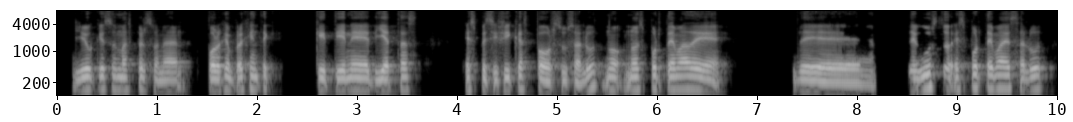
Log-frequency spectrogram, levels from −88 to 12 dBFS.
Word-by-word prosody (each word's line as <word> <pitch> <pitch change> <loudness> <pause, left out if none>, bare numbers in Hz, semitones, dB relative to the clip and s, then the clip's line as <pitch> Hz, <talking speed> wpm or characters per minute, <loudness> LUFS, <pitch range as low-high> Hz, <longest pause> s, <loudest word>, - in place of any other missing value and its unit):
yo 115 - -6
digo 135 +1 +3
que 135 - -3
eso 140 0 -3
es - - -2
más 130 0 -1
personal. 115 -4 -3
Por 120 - +5
ejemplo, 130 0 +1
hay - - -6
gente 135 -2 -4 0.3
que 125 - +1
tiene 125 +1 +2
dietas 120 +3 0 0.4
específicas 130 +5 -2
por 110 -7 +2
su 110 - -6
salud, 160 +8 -1
no 135 -1 0
no 135 - +1
es 135 - -2
por 145 - -1
tema 140 +1 +3
de 125 -5 +1 0.6
de 110 -3 +3 0.6
de 120 - 0
gusto, 155 +5 +1
es 130 - -4
por 155 - 0
tema 145 0 +3
de 145 - +4
salud. 135 +2 -1
130 Hz, 190 wpm, -25 LUFS, 120-140 Hz, 0.6 s, Por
